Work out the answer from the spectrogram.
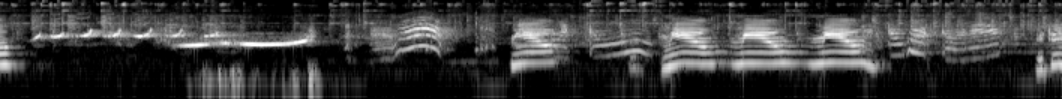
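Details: Indian ringneck parakeets, a pet male and female pair, making natural sounds and voices indoors: a run of quick whistled notes, a gliding whistle, then harmonic talking-like squawks and drawn-out nasal tones imitating speech.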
